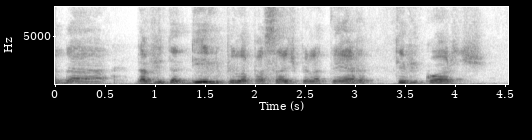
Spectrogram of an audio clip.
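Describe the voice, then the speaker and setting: Amid audible room echo, a man with a fairly high pitch speaks at a fairly slow pace in a monotone, flat intonation. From southern Brazil, Rio Grande (RS). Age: 60s. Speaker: self-taught artist. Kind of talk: interview. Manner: halting, with many repetitions.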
